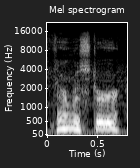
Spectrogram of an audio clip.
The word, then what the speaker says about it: thermistor: piece of metal here I believe the proper pronunciation for that is thermistor and it is what actually heats up the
